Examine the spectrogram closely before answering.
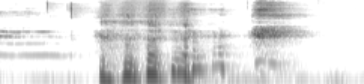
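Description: A cat lets out a long, wavering meow, followed by a short breathy sound, with no one talking.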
